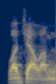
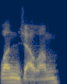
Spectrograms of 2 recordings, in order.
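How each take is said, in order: First: The first syllable is said as flag. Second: The first syllable is said as flung. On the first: The speaker calls it right. "It's it's flagellum" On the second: The speaker calls it wrong. "not flungellum"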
